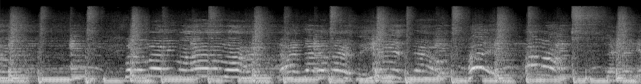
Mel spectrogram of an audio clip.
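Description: A live reggae band playing, with a steady bass-and-drum groove and a gliding lead melody line over it.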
